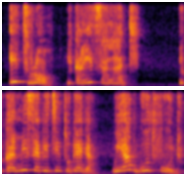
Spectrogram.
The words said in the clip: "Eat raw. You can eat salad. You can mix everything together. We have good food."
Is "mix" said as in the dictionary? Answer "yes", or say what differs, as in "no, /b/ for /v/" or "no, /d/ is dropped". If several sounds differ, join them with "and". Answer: no, /k/ is dropped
